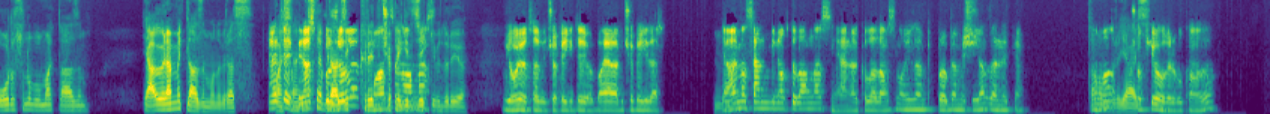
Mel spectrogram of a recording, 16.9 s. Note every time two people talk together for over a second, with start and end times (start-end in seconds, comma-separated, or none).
3.6-5.9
